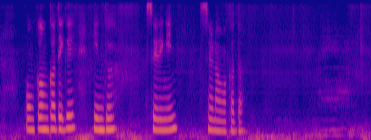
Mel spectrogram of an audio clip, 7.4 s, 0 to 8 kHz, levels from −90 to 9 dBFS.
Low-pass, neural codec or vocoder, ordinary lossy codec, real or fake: 7.2 kHz; codec, 24 kHz, 0.9 kbps, DualCodec; none; fake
